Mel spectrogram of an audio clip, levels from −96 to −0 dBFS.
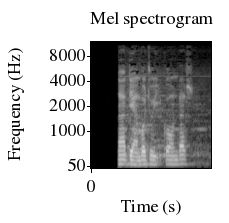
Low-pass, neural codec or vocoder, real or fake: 10.8 kHz; none; real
